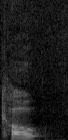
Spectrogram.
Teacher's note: the third tone which goes down and up again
